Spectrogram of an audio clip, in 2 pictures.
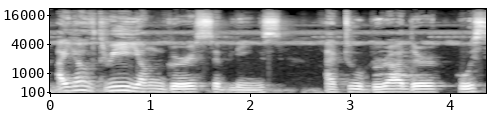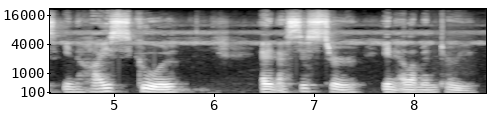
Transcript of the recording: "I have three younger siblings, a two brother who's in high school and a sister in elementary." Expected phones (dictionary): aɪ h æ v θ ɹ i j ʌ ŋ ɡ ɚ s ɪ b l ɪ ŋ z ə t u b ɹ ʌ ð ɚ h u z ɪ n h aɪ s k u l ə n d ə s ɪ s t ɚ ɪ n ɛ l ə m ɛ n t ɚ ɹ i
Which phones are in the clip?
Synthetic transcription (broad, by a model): aɪ h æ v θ ɹ i j ʌ ŋ ɡ ɚ s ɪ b l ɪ ŋ s ə t u b ɹ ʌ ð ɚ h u s ɪ n h aɪ s k u l ə n d ə s ɪ s t ɚ ɪ n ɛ l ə m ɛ n t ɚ ɹ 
